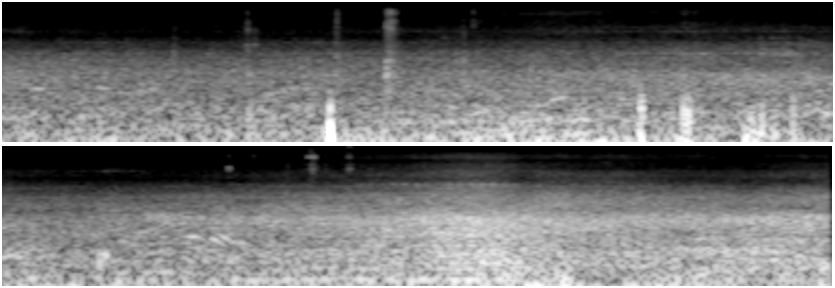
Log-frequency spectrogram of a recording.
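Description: Road traffic on a city street: cars driving by, with one passing close and louder about eight seconds in.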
